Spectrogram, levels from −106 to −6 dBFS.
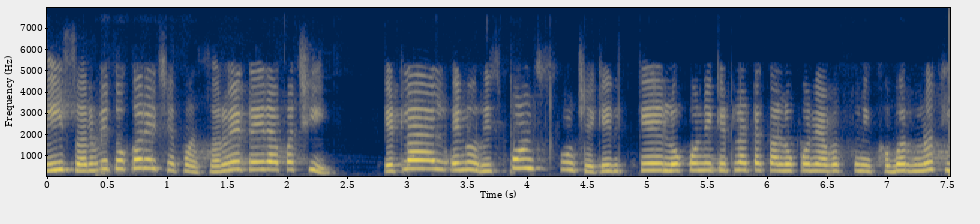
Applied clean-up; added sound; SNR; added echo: neural mask model DeepFilterNet 3.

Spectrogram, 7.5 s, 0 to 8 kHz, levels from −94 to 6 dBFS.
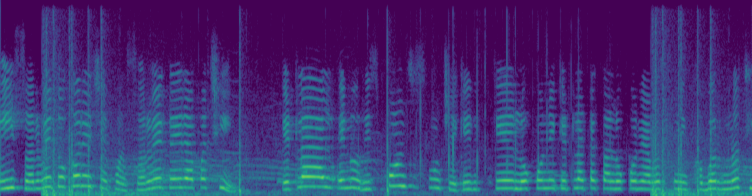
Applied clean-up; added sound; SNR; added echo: none; Crowd / Fireworks; 14 dB; none.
